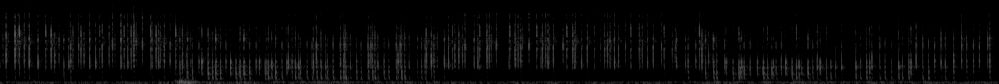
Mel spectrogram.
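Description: Long acrylic nails tap rapidly on the back of a closed black matte cardboard eyeshadow palette. The result is a dense, continuous stream of quick, dry, high clicks with almost no ring, and the individual taps blur together over a faint low hum.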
